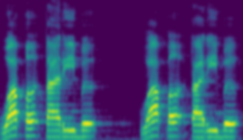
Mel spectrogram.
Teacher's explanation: Waqtarib, wal ba disukunkan karena waqaf, waqtarib, waqtarib, maka ba ada qalqalah dikarenakan disukunkan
